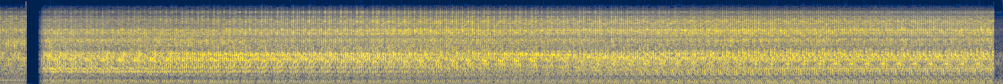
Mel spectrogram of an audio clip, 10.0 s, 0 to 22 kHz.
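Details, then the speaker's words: Ford F-350 6.0 Power Stroke diesel just started on new batteries after work on the hazing/smoke issue; steady, even idle clatter with no surging, misfire or rattles; runs nice and smooth, normal idle. "Okay, so the truck sounds absolutely excellent. It's running nice and smooth."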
